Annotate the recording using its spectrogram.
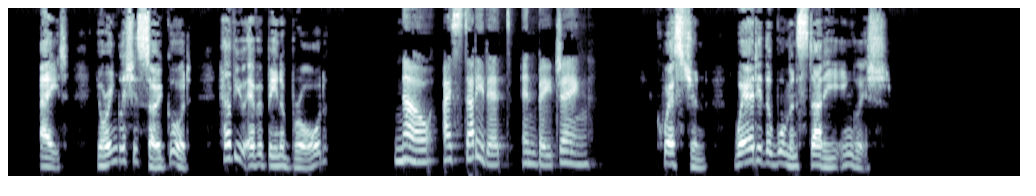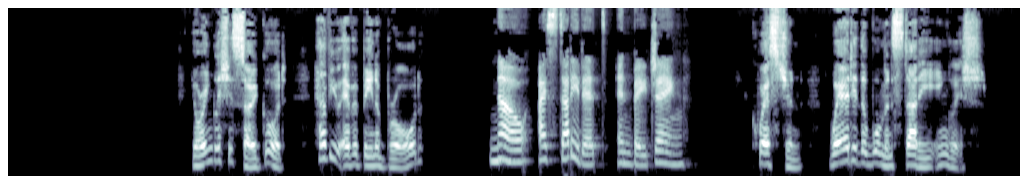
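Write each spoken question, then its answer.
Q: Where did the woman study English?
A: In Beijing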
